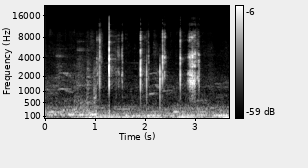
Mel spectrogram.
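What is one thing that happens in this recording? A metal spoon clinks against a ceramic bowl.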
